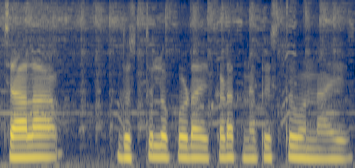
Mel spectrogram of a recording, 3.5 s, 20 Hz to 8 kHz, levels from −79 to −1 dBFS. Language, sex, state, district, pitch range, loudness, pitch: Telugu, male, Andhra Pradesh, Sri Satya Sai, 145-155 Hz, -16 LUFS, 150 Hz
